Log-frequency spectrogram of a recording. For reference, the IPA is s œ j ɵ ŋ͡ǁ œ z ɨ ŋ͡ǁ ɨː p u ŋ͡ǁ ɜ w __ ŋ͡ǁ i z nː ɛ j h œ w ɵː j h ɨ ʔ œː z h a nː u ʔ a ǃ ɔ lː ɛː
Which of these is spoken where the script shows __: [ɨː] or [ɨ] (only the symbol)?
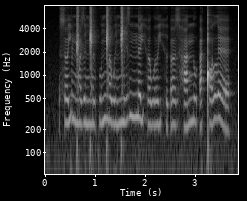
ɨ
